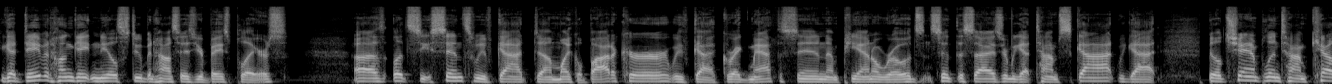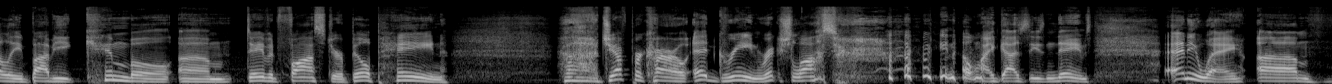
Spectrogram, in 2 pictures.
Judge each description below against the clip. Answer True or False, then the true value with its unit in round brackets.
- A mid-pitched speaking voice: True (145 Hz)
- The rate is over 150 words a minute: False (135 wpm)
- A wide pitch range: False (4.9 semitones)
